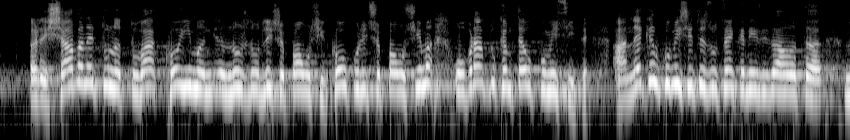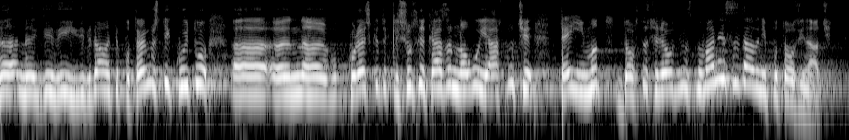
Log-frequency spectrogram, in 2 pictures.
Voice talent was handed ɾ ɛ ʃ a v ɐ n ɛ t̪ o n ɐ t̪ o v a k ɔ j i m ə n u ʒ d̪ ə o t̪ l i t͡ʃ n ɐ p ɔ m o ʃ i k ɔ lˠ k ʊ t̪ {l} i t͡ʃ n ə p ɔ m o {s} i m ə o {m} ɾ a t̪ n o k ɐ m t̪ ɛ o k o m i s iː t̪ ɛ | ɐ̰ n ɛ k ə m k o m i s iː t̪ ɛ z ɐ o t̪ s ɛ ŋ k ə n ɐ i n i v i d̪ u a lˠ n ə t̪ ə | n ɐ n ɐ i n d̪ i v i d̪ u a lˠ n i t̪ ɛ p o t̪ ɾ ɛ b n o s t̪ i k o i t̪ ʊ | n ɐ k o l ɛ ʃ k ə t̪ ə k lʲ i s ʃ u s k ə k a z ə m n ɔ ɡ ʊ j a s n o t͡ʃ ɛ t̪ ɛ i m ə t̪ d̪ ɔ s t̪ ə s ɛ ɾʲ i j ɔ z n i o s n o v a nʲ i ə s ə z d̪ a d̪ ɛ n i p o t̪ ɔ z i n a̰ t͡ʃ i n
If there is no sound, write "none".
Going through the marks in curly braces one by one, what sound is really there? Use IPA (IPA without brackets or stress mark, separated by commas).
l, ʃ, b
